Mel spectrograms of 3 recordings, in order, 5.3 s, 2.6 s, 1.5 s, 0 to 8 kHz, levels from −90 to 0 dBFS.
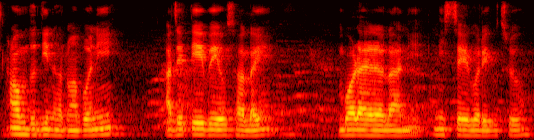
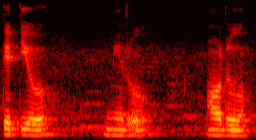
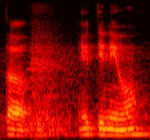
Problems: constant background noise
